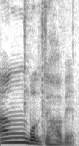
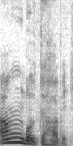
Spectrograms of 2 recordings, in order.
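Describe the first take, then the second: The two takes are said the same way.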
